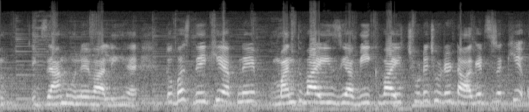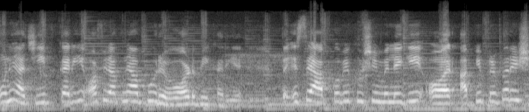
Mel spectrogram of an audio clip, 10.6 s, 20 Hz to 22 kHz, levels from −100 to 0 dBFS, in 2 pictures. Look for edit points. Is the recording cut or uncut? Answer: uncut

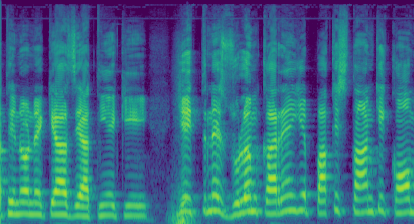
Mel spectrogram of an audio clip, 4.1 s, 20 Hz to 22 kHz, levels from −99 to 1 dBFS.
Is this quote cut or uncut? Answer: uncut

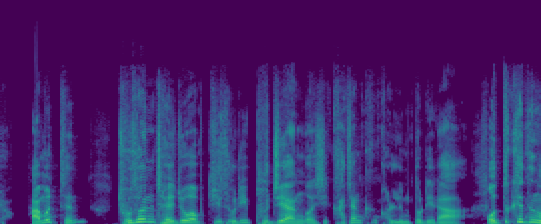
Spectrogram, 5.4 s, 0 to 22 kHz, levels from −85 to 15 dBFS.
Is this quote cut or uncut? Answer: uncut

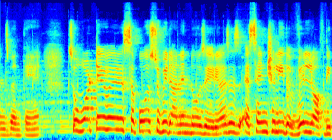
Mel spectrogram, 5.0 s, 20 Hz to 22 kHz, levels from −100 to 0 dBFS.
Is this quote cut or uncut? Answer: uncut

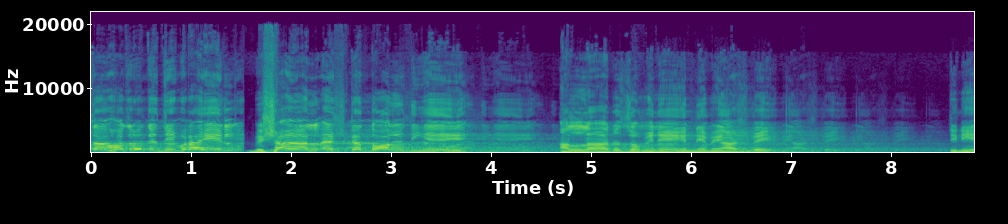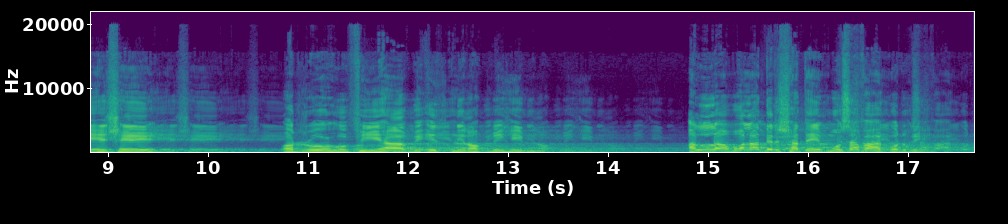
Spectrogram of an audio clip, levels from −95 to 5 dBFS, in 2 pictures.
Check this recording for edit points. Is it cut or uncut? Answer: cut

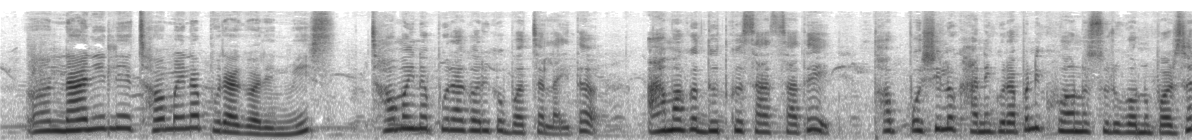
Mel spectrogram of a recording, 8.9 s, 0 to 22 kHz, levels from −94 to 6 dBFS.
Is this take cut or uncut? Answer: cut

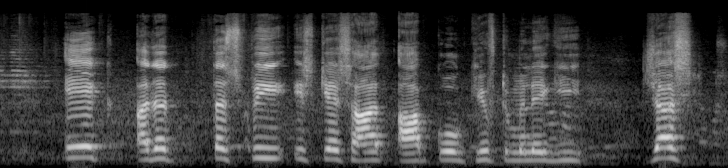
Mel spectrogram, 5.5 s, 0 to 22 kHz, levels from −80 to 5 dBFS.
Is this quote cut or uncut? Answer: uncut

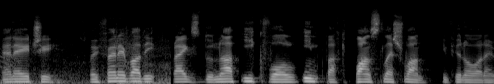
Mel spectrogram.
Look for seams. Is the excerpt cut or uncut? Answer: cut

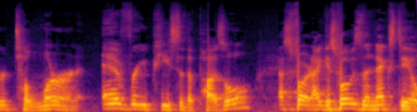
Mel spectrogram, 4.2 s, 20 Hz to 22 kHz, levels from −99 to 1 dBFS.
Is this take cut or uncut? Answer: cut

